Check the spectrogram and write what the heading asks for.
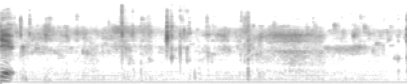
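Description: Quiet chewing of gummy worms, with a few faint small wet clicks from the mouth, over a low steady hum.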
